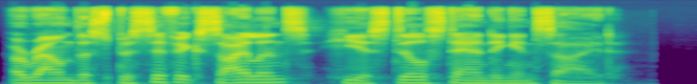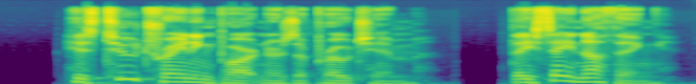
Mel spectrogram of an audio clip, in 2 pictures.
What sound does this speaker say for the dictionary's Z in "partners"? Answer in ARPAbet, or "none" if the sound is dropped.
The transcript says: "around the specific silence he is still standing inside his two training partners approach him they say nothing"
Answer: Z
